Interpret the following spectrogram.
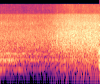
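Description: Audience applauding, growing louder towards the end.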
